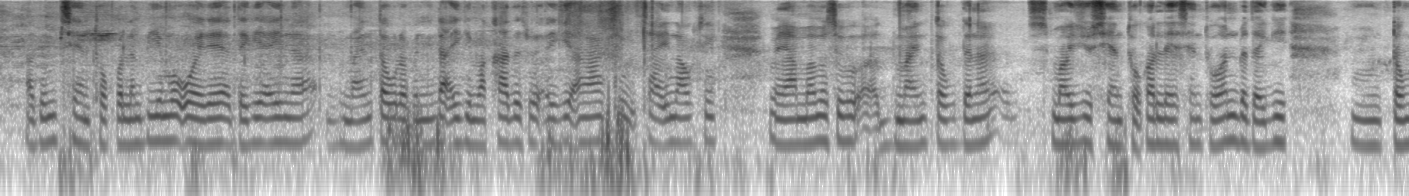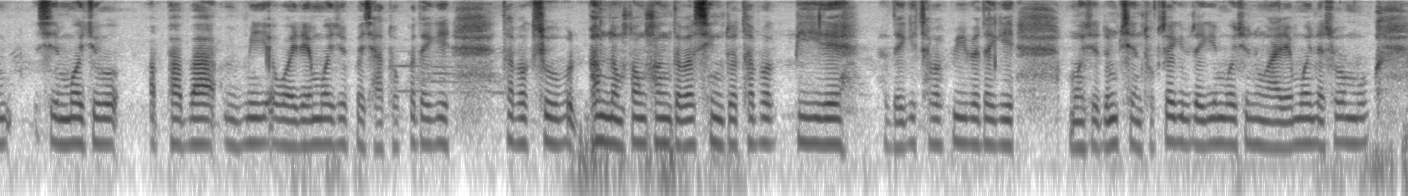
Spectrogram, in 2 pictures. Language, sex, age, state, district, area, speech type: Manipuri, female, 45-60, Manipur, Imphal East, rural, spontaneous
